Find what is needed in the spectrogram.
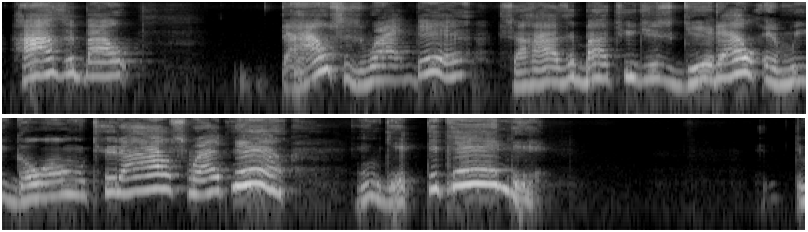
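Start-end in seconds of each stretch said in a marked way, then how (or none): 0.1-10.1 put-on higher and louder, the kid pressing his deal; pushy boy. Boy haggles with the stranger, higher and louder. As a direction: push hard like a cheeky kid haggling.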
